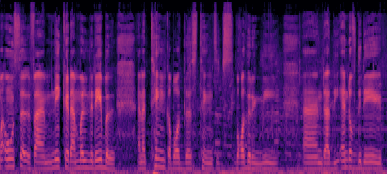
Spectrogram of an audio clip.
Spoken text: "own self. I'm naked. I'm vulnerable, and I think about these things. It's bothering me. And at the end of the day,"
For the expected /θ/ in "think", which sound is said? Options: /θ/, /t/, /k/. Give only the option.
/t/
